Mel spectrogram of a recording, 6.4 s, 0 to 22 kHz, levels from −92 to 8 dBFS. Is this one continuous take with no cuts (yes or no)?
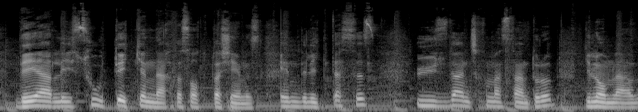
no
